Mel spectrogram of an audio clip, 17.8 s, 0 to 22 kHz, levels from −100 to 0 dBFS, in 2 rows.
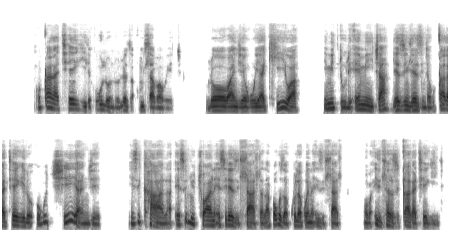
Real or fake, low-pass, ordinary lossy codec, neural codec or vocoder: real; 10.8 kHz; AAC, 64 kbps; none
